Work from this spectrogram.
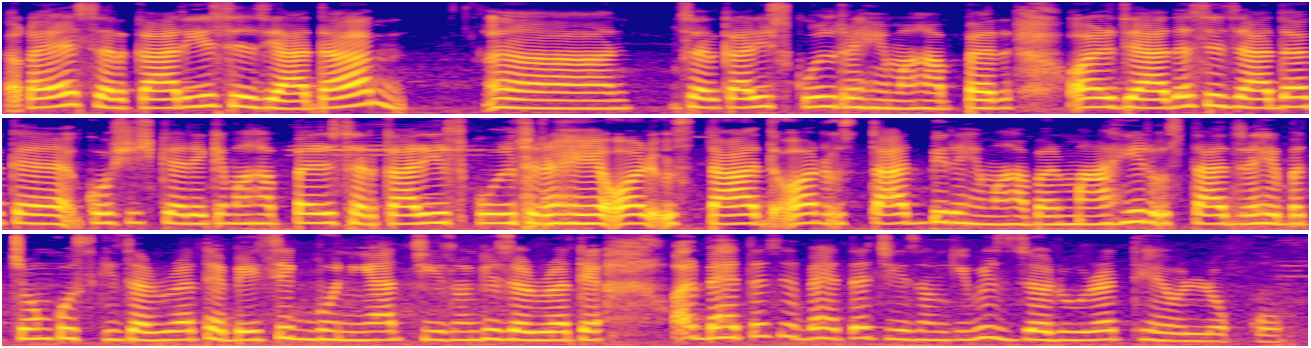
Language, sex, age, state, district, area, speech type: Urdu, female, 18-30, Telangana, Hyderabad, urban, spontaneous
